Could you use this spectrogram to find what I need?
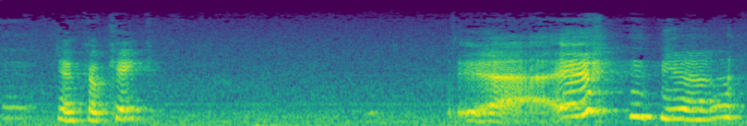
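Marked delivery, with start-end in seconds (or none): none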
